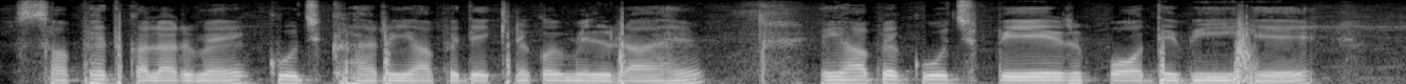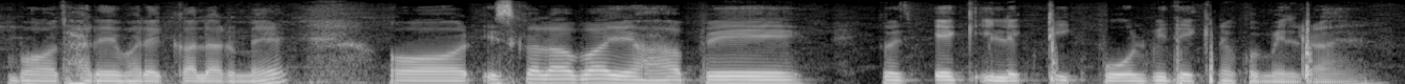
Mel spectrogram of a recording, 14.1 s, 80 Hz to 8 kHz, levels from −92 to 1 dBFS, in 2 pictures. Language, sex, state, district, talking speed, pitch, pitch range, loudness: Hindi, male, Bihar, Sitamarhi, 155 wpm, 110 Hz, 105-120 Hz, -20 LUFS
